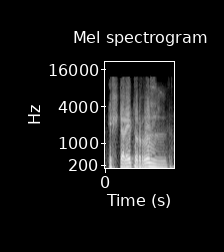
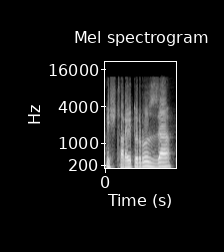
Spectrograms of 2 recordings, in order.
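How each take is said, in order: First: The last word ends without any final vowel. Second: The last word ends with a short a vowel. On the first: The word is given its pausal form. "kalau nggak mau dibaca, disukun" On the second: The case ending is read out. "kalau mau dibaca maka harus dibaca dengan fathah"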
